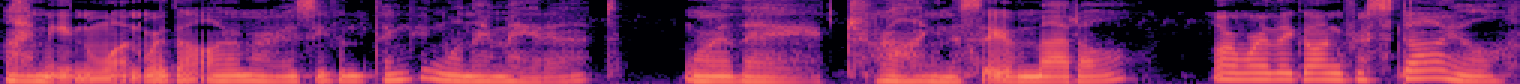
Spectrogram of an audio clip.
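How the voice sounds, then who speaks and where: A woman's voice: lowish voice, moderate pace, a little mellow. A woman voicing a seductive, teasing female vampire in an ASMR audio roleplay, often dropping into a whisper.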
